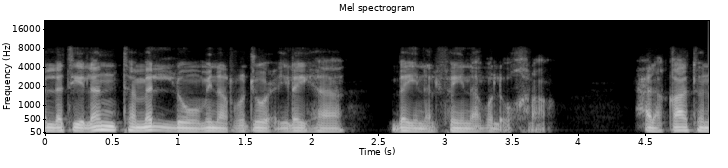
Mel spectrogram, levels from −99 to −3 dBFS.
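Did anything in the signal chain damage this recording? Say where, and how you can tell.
No, nothing in the chain damaged this speech. It has passed through a call path whose codec tops out at about 8 kHz, which fits Opus at a modest bitrate of around 24 kbps.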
